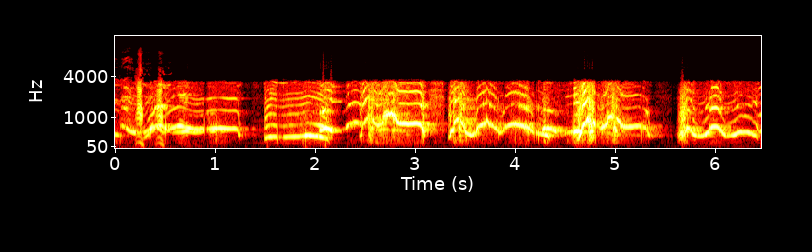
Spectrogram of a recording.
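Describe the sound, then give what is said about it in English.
A Rottweiler howls and 'sings' in long, wavering, rising-and-falling tones, broken into several drawn-out phrases with short pauses, loud. “a Dottie Roddy, a Rottweiler”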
